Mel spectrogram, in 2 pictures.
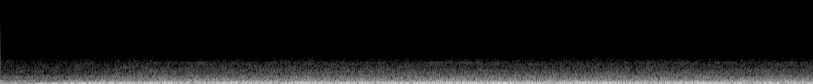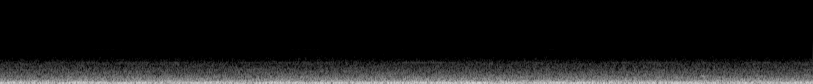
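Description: A thin electric whine rises and then holds steady.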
